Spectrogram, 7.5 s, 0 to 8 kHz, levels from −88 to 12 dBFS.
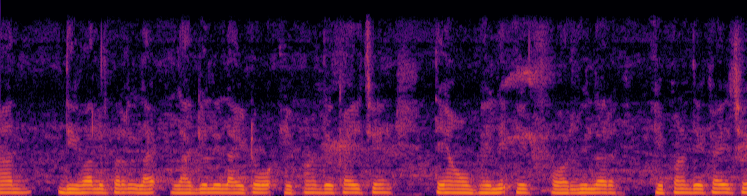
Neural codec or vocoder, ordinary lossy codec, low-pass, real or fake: none; none; 7.2 kHz; real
